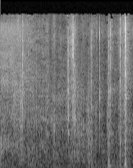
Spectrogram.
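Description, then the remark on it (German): Crisp rustling and crinkling of paper and plastic bags as items are taken out, including green cardboard paper with a dinosaur on it, thinner green papers and small bags, with irregular handling noises and a few sharper crackles, no talking. “Gerade hole ich ein paar Sachen raus und da ist einmal ein Dino drauf aus so einem grünen Papppapier und so zwei etwas dünnere Papiere, aber auch in grün.”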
